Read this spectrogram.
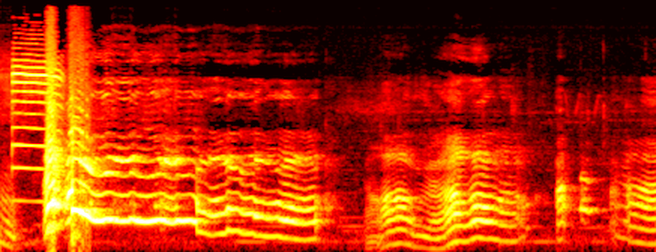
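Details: A domestic dog making a strange, crazy noise: a sharp burst, then a long harmonic howl that steps downward in pitch, pauses, and resumes as wavering, rising-and-falling whines and short yelps.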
